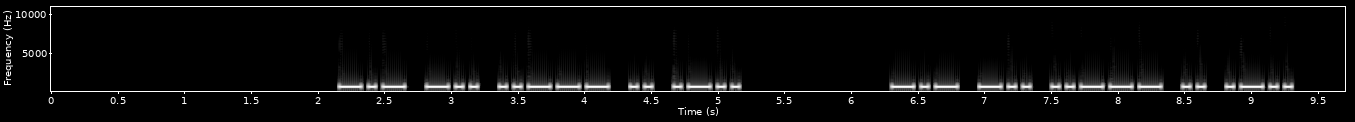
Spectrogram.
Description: Morse code, heard as a keyed tone, about 22 wpm, 700 Hz. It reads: KD2IL KD2IL
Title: USA Call Signs - 5 Characters - Repeated 2x - 22wpm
